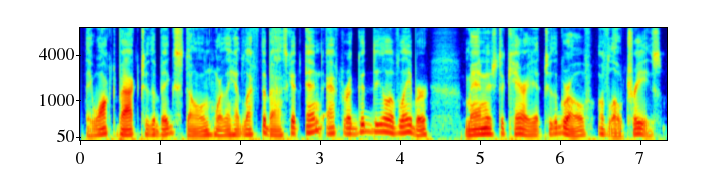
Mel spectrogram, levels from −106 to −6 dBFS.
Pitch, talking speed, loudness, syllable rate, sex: 105 Hz, 245 wpm, -22 LUFS, 6.1 syllables/s, male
